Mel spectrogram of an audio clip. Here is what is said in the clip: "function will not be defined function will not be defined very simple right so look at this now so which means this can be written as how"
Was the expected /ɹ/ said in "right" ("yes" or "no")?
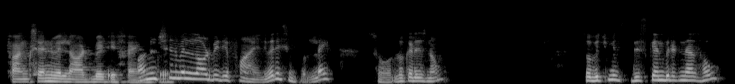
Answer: no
